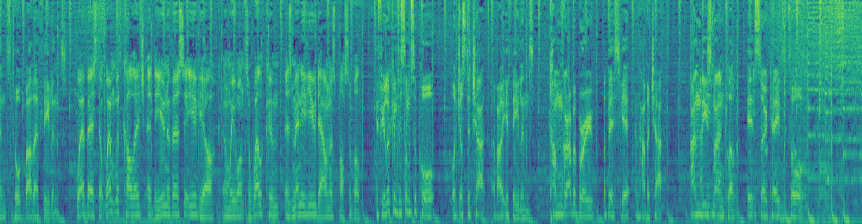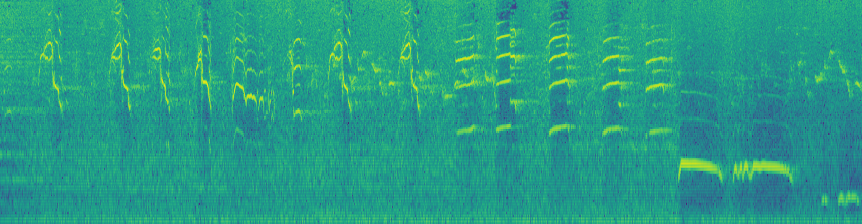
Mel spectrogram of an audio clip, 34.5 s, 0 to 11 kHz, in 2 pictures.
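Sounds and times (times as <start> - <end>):
speech: 0.0 - 16.6
birds of prey calling and squawking: 17.2 - 34.4.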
